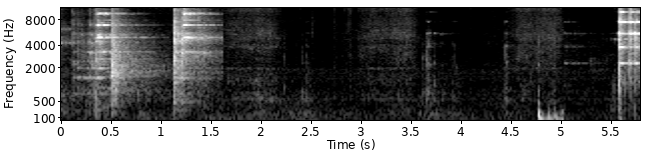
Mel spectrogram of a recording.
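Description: Steel T-handle socket wrench clanking and ringing against the front wheel hub of a 1932 Ford BB truck as it is spun to unscrew the hub cap. There are two ringing clanks near the start, light ticking and scraping, a dull thump just before the end, and a loud ringing clank at the end.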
